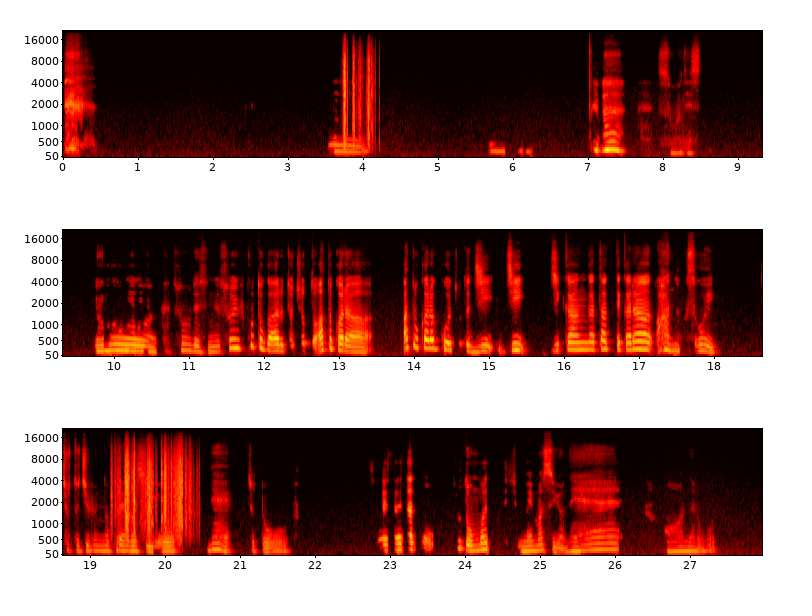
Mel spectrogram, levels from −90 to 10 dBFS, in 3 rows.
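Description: Cable scratch noise at 3.71 to 4.23 s and 19.28 to 20.47 s: dense, ragged scratching and rustling bursts sit over the speech at roughly its own loudness, likely from a worn cable or connector being moved so its contact resistance jumps erratically.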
